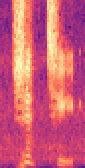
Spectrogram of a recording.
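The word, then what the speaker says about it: しち: நானா நானா இன்னொரு வேர்ட் ஷீச்சி சிச்சி ஓகே சிச்சி நானானாலும் செவன் தான் சிச்சினாலும் செவன் தான்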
